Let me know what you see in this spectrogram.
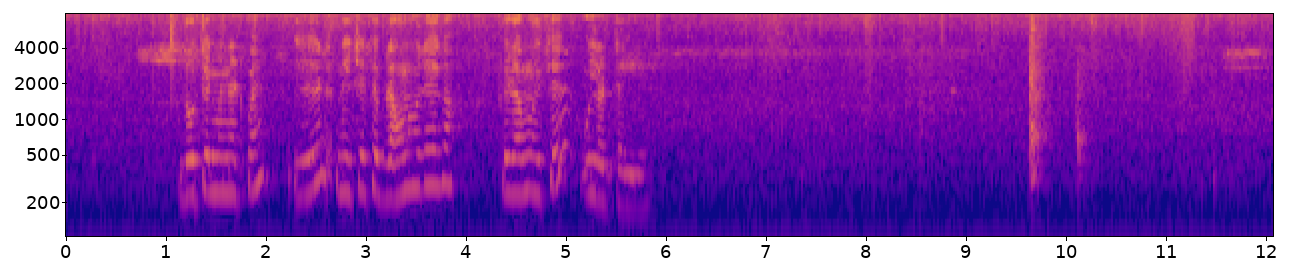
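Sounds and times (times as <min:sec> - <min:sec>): faint sizzle on a pan: 0:00.0 - 0:12.0
sharp knocks: 0:09.6 - 0:10.2.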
